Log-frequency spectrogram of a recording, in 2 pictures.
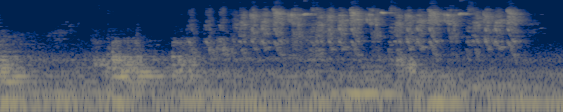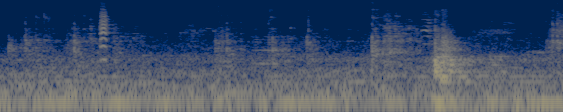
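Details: Zebra finch sounds played to stimulate mating: a dense burst of buzzy, crackling high notes lasting about three seconds, then scattered short nasal calls over a steady low hum.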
